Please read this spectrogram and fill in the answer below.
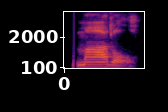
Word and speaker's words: Model: Next thing we're going to talk about is the Model Treaty, not pronounced model treaty, but Model.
